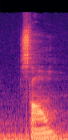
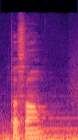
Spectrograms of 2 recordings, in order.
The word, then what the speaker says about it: Psalm: Psalm? Is the P silent? Psalm?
